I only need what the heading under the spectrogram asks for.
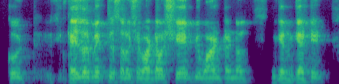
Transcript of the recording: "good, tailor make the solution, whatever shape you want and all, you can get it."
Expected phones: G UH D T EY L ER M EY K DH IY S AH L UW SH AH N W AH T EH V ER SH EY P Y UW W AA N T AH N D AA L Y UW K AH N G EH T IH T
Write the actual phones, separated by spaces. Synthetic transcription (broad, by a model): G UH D T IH L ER M EY K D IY S AH L UW SH AH N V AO T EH V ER SH EY P Y UW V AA N T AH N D AA L Y UW K AH N G EH T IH T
